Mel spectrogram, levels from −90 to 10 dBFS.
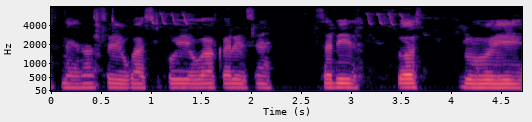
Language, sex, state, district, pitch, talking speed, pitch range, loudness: Hindi, male, Bihar, Jamui, 145 Hz, 165 wpm, 140-145 Hz, -32 LUFS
